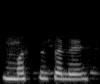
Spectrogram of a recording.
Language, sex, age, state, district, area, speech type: Marathi, female, 18-30, Maharashtra, Amravati, urban, conversation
